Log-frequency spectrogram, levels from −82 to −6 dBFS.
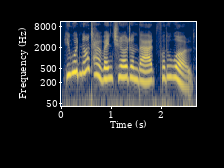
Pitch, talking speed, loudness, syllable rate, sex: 285 Hz, 220 wpm, -15 LUFS, 4.6 syllables/s, female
